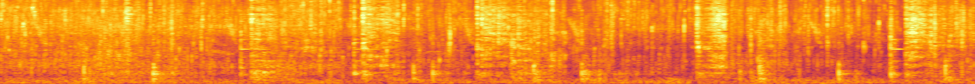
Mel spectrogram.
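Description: Ladle stirring chicken in a pan of simmering gravy, with irregular scrapes and clinks against the pan over a steady bubbling.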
